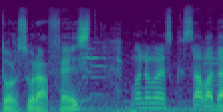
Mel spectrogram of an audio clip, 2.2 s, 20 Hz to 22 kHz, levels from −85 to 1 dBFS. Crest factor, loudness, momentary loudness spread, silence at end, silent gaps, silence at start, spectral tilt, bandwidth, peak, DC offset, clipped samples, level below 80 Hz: 20 dB; -28 LUFS; 8 LU; 0 s; none; 0 s; -4 dB/octave; 18 kHz; -8 dBFS; under 0.1%; under 0.1%; -44 dBFS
